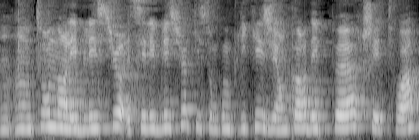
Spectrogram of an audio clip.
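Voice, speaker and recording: A woman's high-pitched voice moves at a moderate pace, noticeable background noise audible behind it. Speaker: psychic card reader. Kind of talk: live card reading guidance. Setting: live video stream.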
